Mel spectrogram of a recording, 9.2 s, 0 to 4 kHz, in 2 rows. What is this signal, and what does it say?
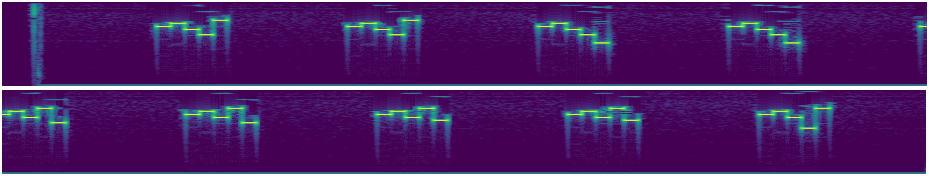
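Five-tone selective call (ZVEI), heard as quick runs of five tones, tones of about 70 ms. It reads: 89750 89750 89752 89752 89705 89705 89706 89706 89730
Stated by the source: ZVEI five-tone selective call received with an SDR.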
